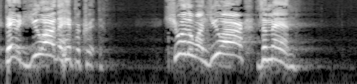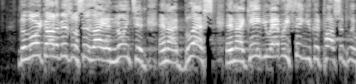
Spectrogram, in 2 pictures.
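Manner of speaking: acted prophet, ringing and emphatic; forceful accusation. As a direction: confront a king with his guilt, full force. Prophet confronts the king, acted.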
